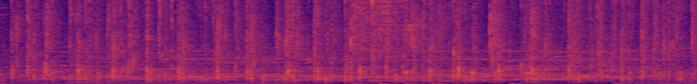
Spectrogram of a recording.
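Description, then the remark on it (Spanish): Applause sound effect added in editing: a dense burst of crowd applause, many hands clapping at once in a steady, loud crackle that fills the whole clip, with a low tonal hum running underneath. “Gracias, gracias, muchas gracias por estos autoaplausos que me pongo yo en edición.”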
